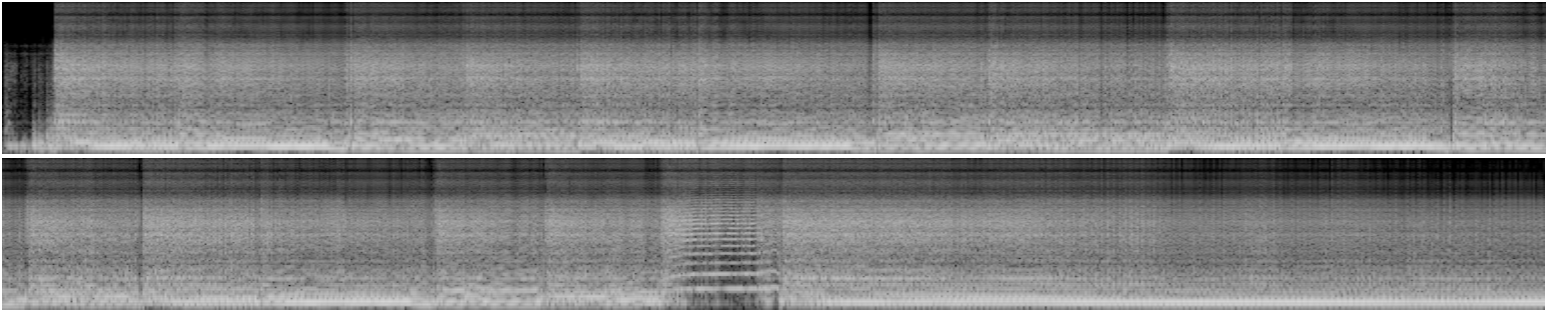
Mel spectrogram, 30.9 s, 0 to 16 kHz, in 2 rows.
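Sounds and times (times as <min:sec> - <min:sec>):
flat guitar with roar: 0:00.0 - 0:30.8.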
